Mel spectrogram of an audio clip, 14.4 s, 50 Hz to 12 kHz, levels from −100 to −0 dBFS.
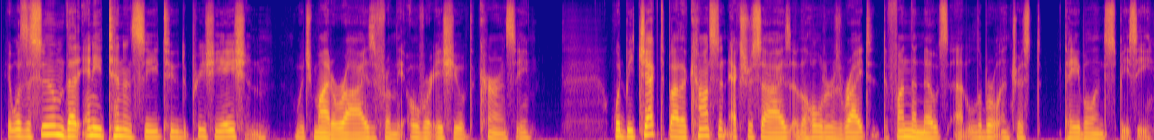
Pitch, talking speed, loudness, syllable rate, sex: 135 Hz, 165 wpm, -19 LUFS, 5.3 syllables/s, male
